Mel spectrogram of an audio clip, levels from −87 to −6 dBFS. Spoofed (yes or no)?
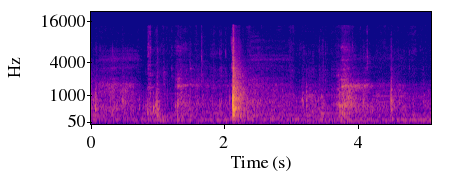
no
